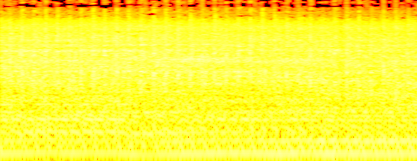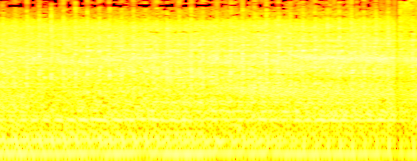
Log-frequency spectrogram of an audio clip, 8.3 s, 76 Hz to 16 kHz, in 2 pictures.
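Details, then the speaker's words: Simson S70 moped two-stroke after fitting an S51 exhaust (Chinese body, original tailpipe) in place of the owner's louder old exhaust, with a replacement carburettor fixing a fuel leak: steady, even, muted burble, no misses or knocks; normal running. "Các bạn thấy đó, âm thanh từ ống xả này êm hơn rất nhiều Ống xả cũ của Chris thì âm thanh to hơn rất nhiều"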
